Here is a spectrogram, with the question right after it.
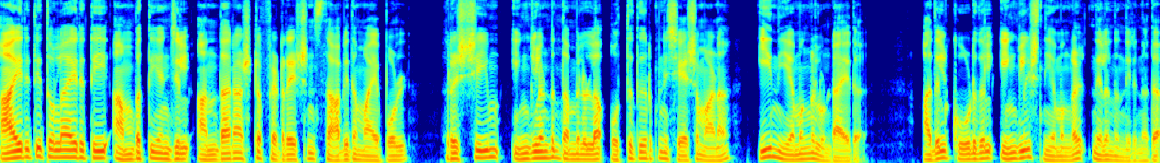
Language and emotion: Malayalam, neutral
